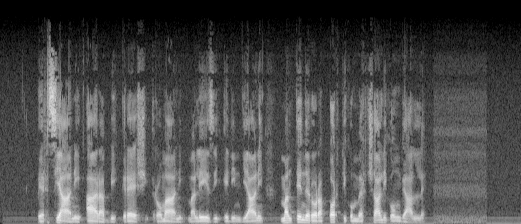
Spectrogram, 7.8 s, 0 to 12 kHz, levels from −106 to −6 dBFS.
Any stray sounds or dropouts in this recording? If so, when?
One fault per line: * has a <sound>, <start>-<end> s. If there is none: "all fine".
all fine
